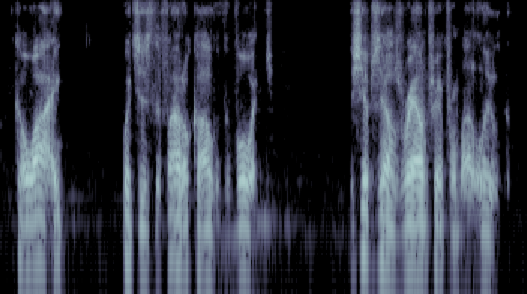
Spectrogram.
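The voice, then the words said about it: Worn-out, strained voice. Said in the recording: “As you can tell, my voice is about shot... Been through a lot of usage here in the last couple days.”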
